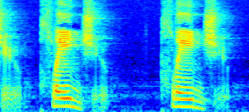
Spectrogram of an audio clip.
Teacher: What often happens is that we change the d and y to a j sound instead.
